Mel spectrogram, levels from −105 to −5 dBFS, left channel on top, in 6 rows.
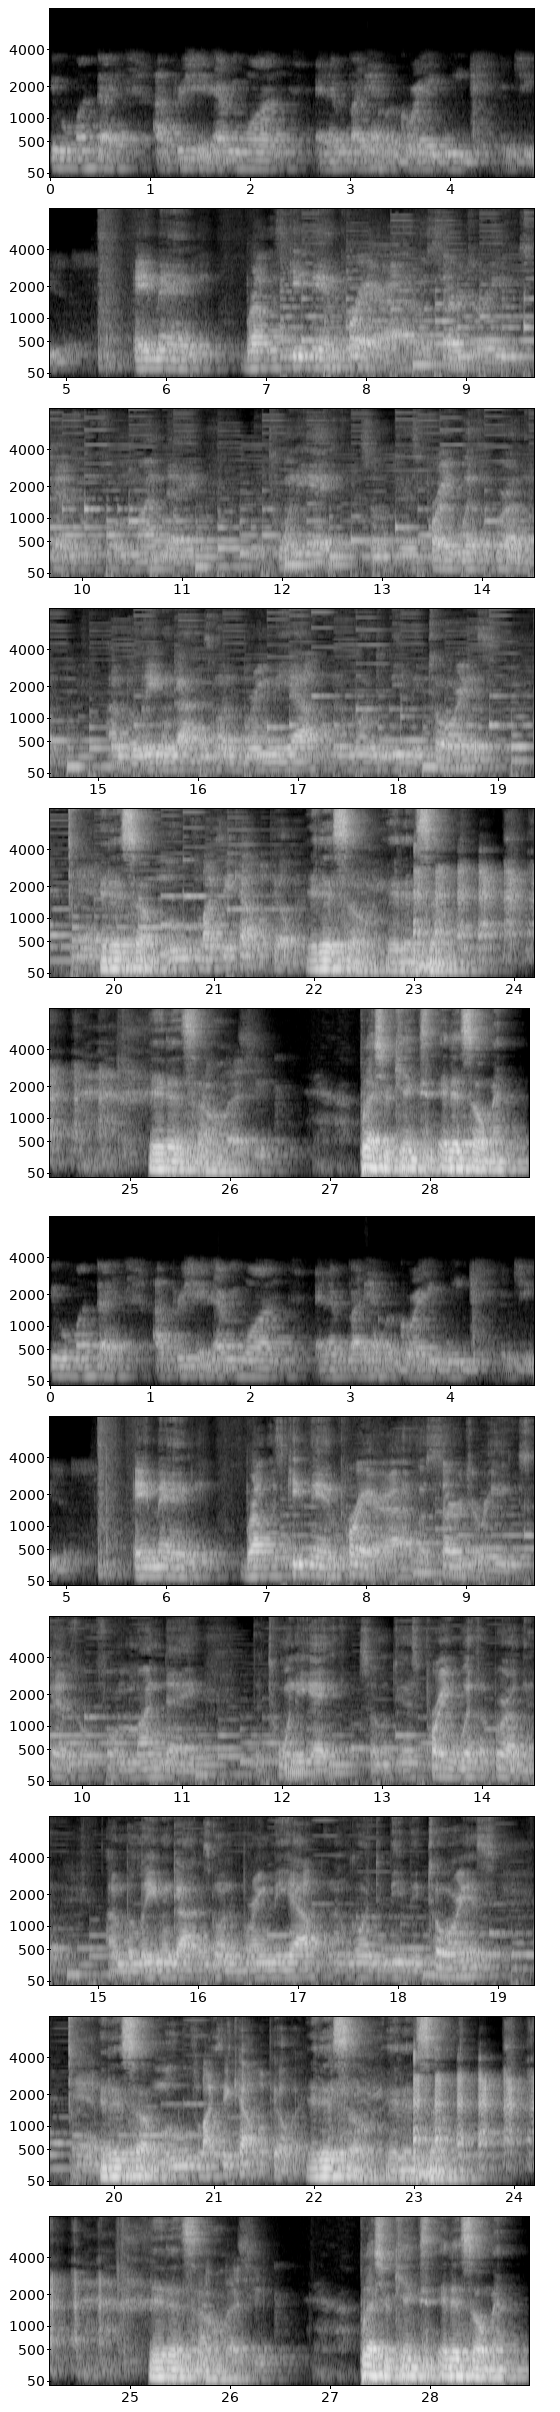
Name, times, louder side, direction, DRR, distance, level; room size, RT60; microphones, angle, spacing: voice 1, 0.0-2.3 2.6-5.0, right 1 dB, 80° right, -2 dB, 1.2 m, -41 dB
voice 2, 5.3-6.4 6.7-14.5 15.1-19.2 19.5-20.0 20.3-26.4, right 1 dB, 50° right, 4 dB, 0.6 m, -35 dB
sound 1, 7.1-21.8, left 5 dB, 80° left, 0.3 m, -42 dB
voice 3, 19.9-20.4 21.9-23.3 24.7-24.9 25.2-26.0 27.1-28.7, equal, ahead, 1 dB, 0.4 m, -24 dB
3.7 x 2.4 x 4.6 m, 0.82 s
head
